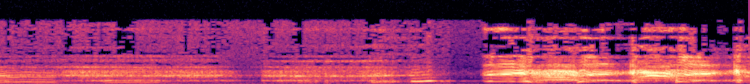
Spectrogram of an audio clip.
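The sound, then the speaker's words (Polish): Strained, wheezing breaths from a medical training manikin (phantom) at a university simulation centre, simulating breathing problems: a steady raspy inhale followed by harsher, rattling, labored breathing that grows louder and rougher, with no talking. “Może też mieć na przykład problemy z oddychaniem.”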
